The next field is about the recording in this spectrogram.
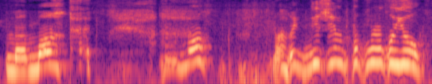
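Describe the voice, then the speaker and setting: A woman's voice: high voice, slow pace, a little mellow, slight background noise. A woman playing a sweet, hungry young child in a radio drama, childlike and earnest. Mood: gentle concern.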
